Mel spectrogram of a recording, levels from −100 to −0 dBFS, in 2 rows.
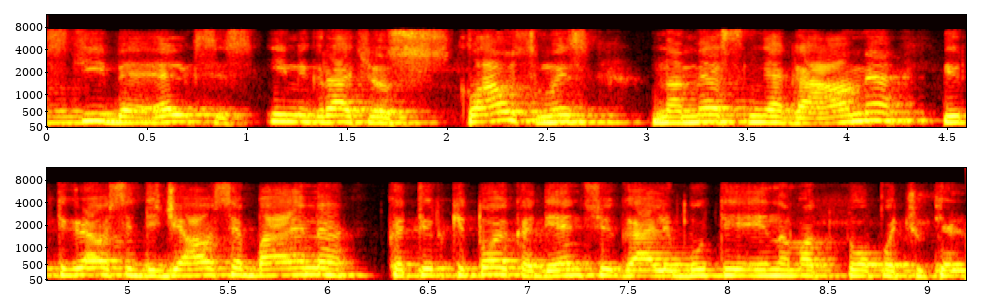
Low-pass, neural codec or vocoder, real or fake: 7.2 kHz; none; real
